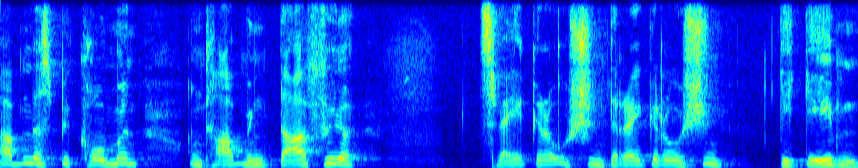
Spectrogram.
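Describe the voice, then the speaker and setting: A very slow, somewhat breathy voice with a dark, mellow tone, captured in a very clean recording against a silent background. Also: woman. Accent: Viennese. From Vienna, Austria. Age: 90s. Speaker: retired primary school teacher. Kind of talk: life story interview.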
